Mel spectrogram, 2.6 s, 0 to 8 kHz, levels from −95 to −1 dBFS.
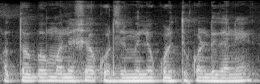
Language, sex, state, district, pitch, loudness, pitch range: Kannada, male, Karnataka, Bidar, 120 Hz, -13 LUFS, 115-125 Hz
